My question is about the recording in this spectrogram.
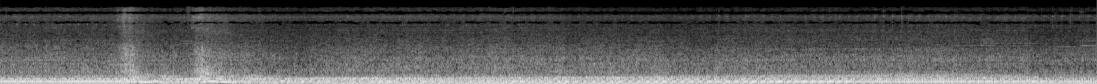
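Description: A 1983 Honda CB1100F's inline-four engine running steadily, freshly dyno-tuned, with two quick throttle blips about one and two seconds in before it settles back to an even idle.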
